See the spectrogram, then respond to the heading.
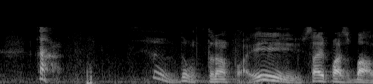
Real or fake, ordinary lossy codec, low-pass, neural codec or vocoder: real; MP3, 24 kbps; 7.2 kHz; none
